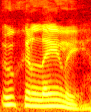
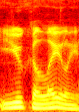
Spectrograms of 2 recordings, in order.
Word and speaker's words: ukulele: That's right, it's the ukulele. I've been told I've been pronouncing that wrong. It's not ukulele, it's ukulele.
